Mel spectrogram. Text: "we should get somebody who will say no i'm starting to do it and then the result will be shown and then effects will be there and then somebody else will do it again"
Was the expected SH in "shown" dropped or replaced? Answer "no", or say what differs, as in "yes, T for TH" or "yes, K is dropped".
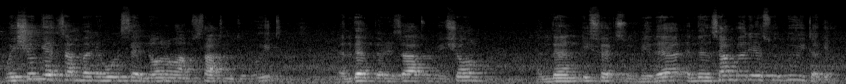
no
